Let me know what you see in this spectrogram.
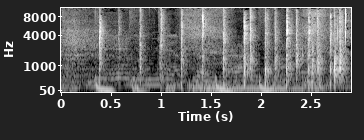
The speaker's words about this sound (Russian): Мы тут хлопаем, да. Ты должен танцевать, пока мы хлопаем.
